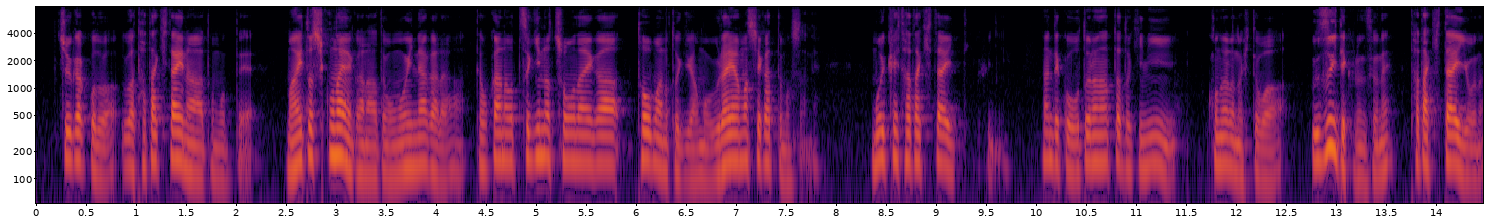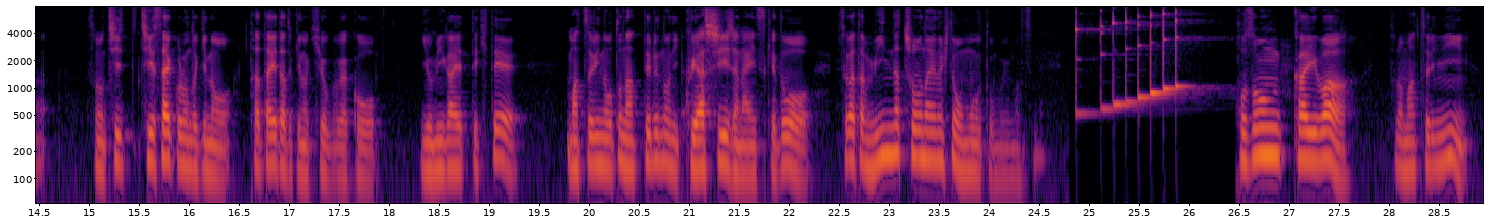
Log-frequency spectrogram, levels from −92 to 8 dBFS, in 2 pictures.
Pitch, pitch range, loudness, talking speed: 140 Hz, 120-160 Hz, -36 LUFS, 375 characters per minute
